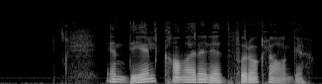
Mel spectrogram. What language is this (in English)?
Norwegian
